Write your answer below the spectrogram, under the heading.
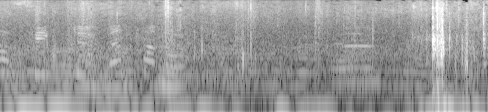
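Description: Honeybees buzz steadily as a frame with honey is lifted from their hive, upset at the microphone, a dense droning hum with shifting pitch, broken by a brief sharp knock or rustle near the end.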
